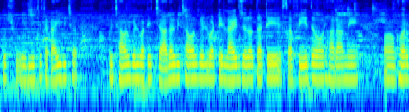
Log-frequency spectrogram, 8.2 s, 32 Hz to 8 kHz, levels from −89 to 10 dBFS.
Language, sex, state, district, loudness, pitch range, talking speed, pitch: Bhojpuri, male, Uttar Pradesh, Gorakhpur, -33 LUFS, 160-165 Hz, 155 wpm, 165 Hz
